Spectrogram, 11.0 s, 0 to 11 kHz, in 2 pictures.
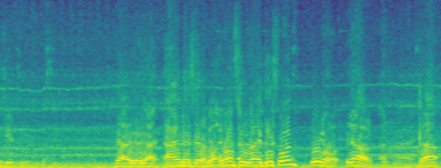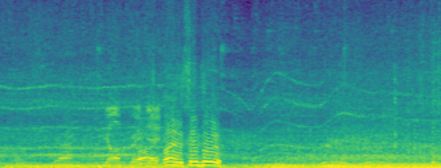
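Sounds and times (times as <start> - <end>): engine idling: 0.0 - 11.0
men talking: 0.0 - 11.0.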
